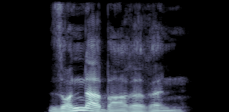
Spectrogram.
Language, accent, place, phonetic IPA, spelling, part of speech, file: German, Germany, Berlin, [ˈzɔndɐˌbaːʁəʁən], sonderbareren, adjective, De-sonderbareren.ogg
- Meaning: inflection of sonderbar: 1. strong genitive masculine/neuter singular comparative degree 2. weak/mixed genitive/dative all-gender singular comparative degree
